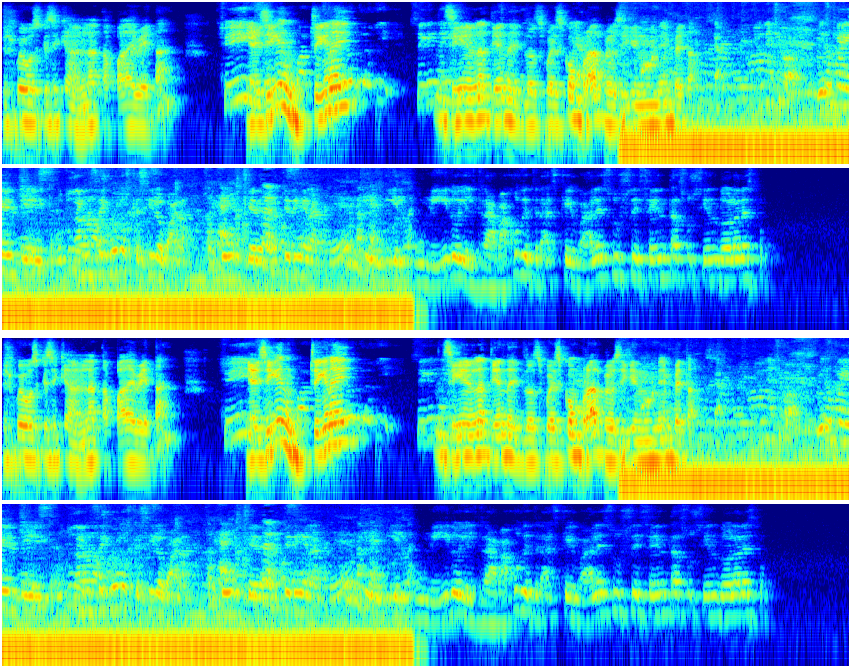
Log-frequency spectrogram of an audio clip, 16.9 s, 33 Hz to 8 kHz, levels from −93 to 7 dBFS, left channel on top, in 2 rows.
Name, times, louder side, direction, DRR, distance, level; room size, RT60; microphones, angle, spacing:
voice 1, 0.0-1.7 2.4-3.5 4.3-6.9, right 2 dB, 70° right, 1.7 m, -23 dB
voice 2, 2.2-3.8 4.1-5.3 5.7-5.9 7.1-16.1, left 1 dB, 70° left, 3.4 m, -33 dB
sound 1, 6.1-12.6, equal, 15° left, 0.9 m, -26 dB
6.8 x 3.4 x 5.8 m
head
